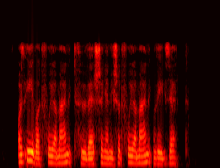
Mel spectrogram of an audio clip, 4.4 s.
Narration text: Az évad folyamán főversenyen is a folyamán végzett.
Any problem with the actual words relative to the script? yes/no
no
